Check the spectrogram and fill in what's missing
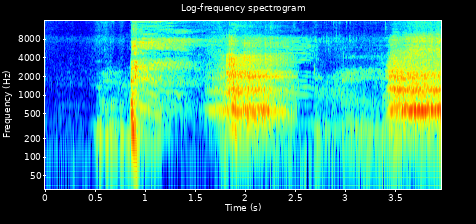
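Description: Sheep and lambs bleating on a farm, a short sharp cry followed by three longer wavering bleats in quick succession, close and clear with no talking.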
